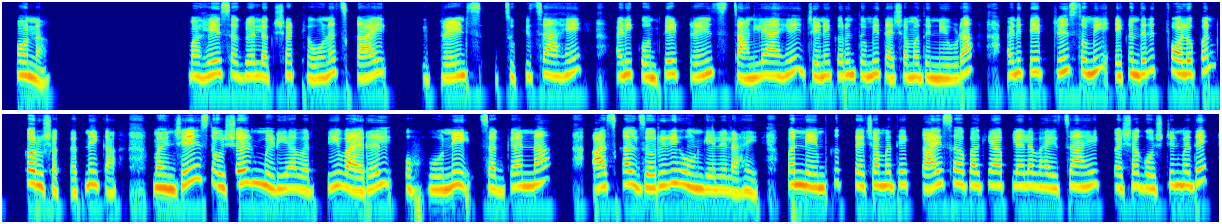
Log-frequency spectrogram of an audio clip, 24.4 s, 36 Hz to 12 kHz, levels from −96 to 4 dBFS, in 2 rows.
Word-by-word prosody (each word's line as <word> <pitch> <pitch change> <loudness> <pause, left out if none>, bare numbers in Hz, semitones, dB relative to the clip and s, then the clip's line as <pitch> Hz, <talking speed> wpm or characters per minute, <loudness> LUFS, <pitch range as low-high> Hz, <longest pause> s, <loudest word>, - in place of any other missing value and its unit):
हो, 240 0 +2
ना. 180 -7 -3 1.4
मग 225 - -1
हे 240 +5 +3
सगळं 230 -3 -2
लक्षात 225 +2 -3
ठेवूनच, 210 +6 -4
काय 215 +6 +3 0.4
ट्रेंड्स 205 +4 +1 0.3
चुकीचा 220 +3 -3
आहे 235 +6 +1 0.4
आणि 235 +3 +2
कोणते 220 +3 -1
ट्रेंड्स 235 +6 -2
चांगले 205 +3 +1
आहे, 235 +3 +2
जेणेकरून 230 +1 -2
तुम्ही 230 +2 -2
त्याच्यामधून 210 0 -3
निवडा 200 +5 +1 0.4
आणि 245 +3 -1
ते 280 0 +4
ट्रेंड्स 290 +4 0
तुम्ही 275 +4 0
एकंदरीत 250 +5 0
फॉलोपण 265 +3 +2 0.3
करू 290 -3 +7
शकतात, 190 -4 -5
नाही 275 +1 +2
का? 180 - -3 0.4
म्हणजे 235 - +6
सोशल 275 - +4
मीडियावरती 225 -1 -3
व्हायरल 225 +3 +3 0.2
होणे 215 +5 +3 0.2
सगळ्यांना 245 +7 +1 0.5
आजकाल 270 +4 +3
जरुरी 255 +5 +2
होऊन 250 -5 0
गेलेलं 205 -3 -3
आहे, 180 0 -6 0.3
पण 275 0 +5
नेमकं 240 +2 +2
त्याच्यामध्ये 260 +1 0
काय 225 +4 +6
सहभागी 270 -2 -1
आपल्याला 255 0 +1
व्हायचं 240 0 -3
आहे, 245 +2 +2 0.2
कशा 230 +2 -1
गोष्टींमध्ये 265 +6 0
235 Hz, 125 wpm, -25 LUFS, 215-260 Hz, 1.4 s, करू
